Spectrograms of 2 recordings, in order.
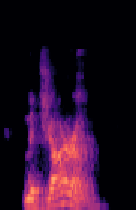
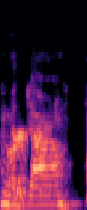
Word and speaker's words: marjoram: And then we also have a half teaspoon of marjoram. How do you say it? – Marjoram? – Not marjoram. – Marjoram. – You put the emphasis on the wrong syllable.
